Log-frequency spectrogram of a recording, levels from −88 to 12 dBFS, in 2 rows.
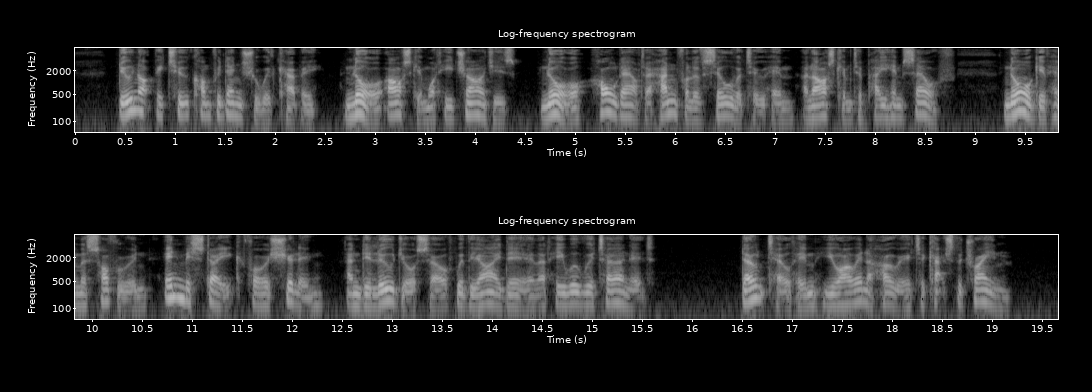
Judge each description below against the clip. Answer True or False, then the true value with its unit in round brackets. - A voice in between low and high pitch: False (125 Hz)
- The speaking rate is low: False (185 wpm)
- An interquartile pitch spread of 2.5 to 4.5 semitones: False (5.1 semitones)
